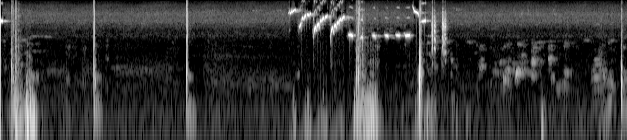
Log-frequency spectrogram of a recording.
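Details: Brown-chested jungle flycatcher song, seeking a rival, after scattered sharp clicks: a quick cluster of high, arched whistled notes, then a string of short, level repeated notes and a few more slurred whistles before falling quiet.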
